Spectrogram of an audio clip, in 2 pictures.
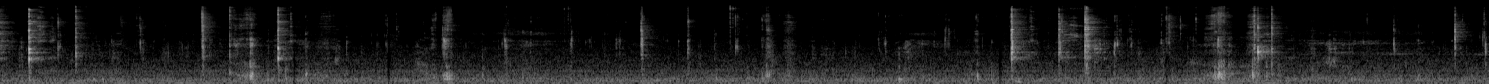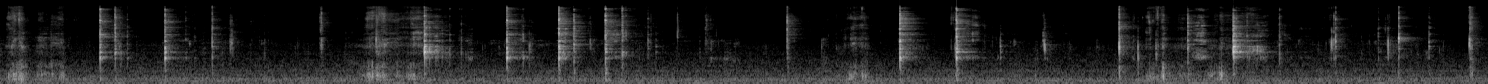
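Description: Metal spoon clinking and scraping against a glass baking dish as misua noodle soup is scooped up, with chewing in between. The clicks come irregularly, sometimes several in quick succession.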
